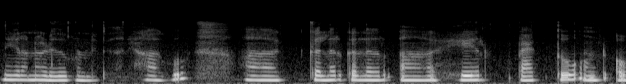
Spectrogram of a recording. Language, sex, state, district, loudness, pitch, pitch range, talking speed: Kannada, female, Karnataka, Bellary, -17 LUFS, 200 Hz, 195-205 Hz, 95 wpm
